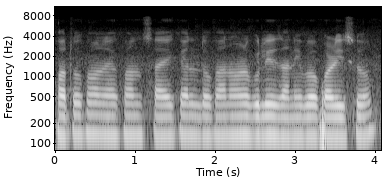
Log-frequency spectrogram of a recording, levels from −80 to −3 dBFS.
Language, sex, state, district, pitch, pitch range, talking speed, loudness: Assamese, male, Assam, Sonitpur, 125 Hz, 125-130 Hz, 105 wpm, -17 LUFS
